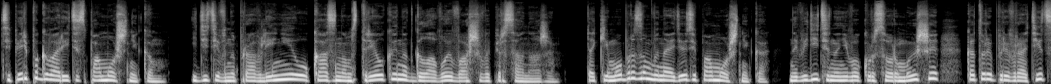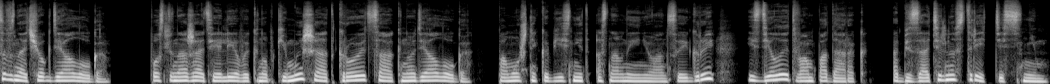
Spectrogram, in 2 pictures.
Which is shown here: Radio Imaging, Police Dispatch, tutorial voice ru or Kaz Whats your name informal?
tutorial voice ru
